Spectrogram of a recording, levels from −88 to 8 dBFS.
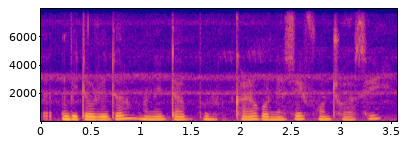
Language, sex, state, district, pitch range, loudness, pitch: Nagamese, female, Nagaland, Dimapur, 180-200 Hz, -16 LUFS, 185 Hz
